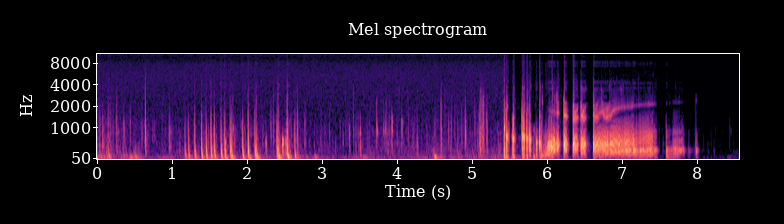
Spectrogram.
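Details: Loud bubbling, gurgling, rumbling runs ending in a longer groaning gurgle, recorded at 1:30 am after waking, six hours after overeating udon at 19:30; owner suspects stomach surprised by gluten; borborygmi.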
